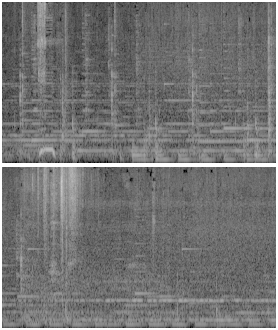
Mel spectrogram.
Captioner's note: cellphone buzuzzes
